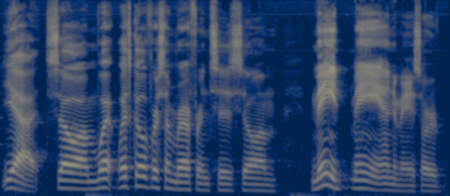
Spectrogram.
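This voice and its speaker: Clear-voiced man hosting a casual discussion. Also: mid-range voice, unhurried. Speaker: podcast host.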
